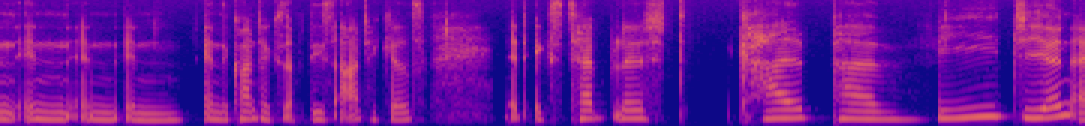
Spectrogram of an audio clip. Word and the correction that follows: Kalpavigyan: I can't even pronounce it. I'm sorry. As the template for research Again. – in Indian future fiction. Can you talk about this? – Yeah, sure. Yeah, the word is Kalpavigyan.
